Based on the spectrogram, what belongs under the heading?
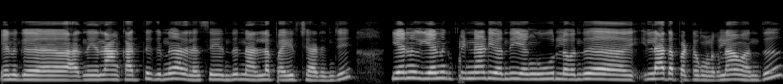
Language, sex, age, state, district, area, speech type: Tamil, female, 30-45, Tamil Nadu, Viluppuram, rural, spontaneous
